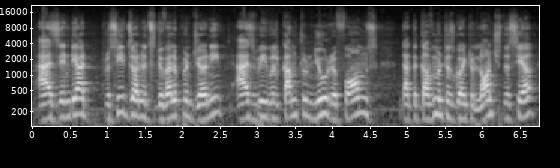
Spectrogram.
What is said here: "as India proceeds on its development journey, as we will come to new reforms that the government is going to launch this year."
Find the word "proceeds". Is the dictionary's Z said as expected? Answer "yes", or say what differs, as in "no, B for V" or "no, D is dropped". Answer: yes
